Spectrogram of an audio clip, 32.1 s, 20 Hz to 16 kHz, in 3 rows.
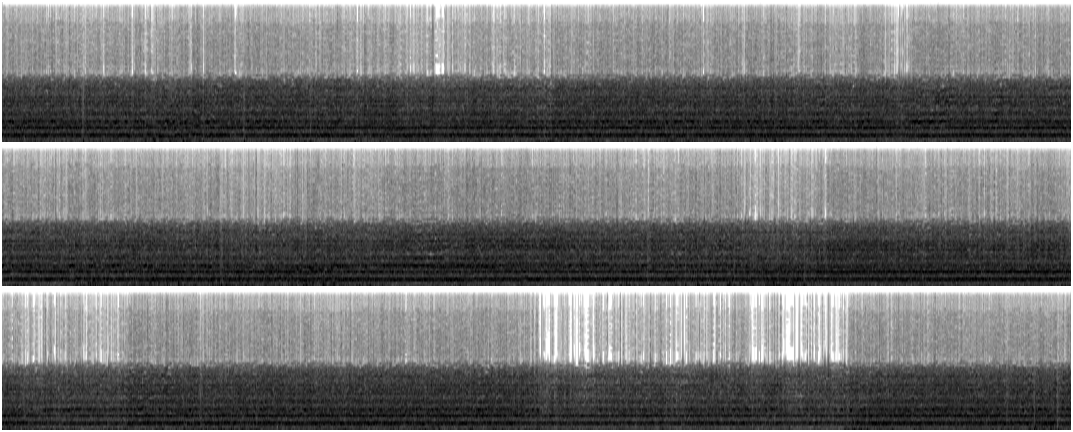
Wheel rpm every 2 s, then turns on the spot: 230, 230, 230, 230, 230, 230, 220, 220, 230, 210, 210, 230, 230, 230, 230, 240.
none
